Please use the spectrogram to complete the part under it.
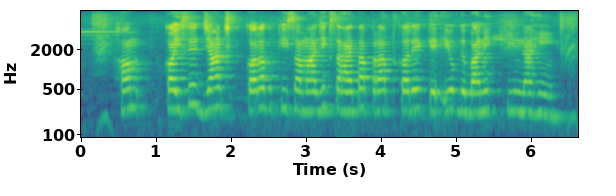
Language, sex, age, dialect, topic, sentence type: Bhojpuri, male, 18-24, Northern, banking, question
